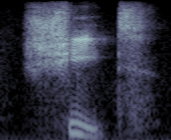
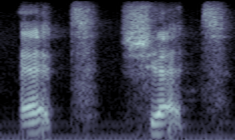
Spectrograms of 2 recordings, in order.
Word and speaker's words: sheet: word sheet okay so use an a long e sound instead of it's she sheet she uhhuh one more time she sheet sheet good good yeah so um the hard thing here is not to pronounce a short short I or a short e yeah cuz if you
